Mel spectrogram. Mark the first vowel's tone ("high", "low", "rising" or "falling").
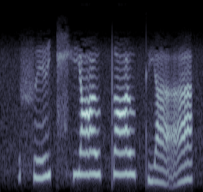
rising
